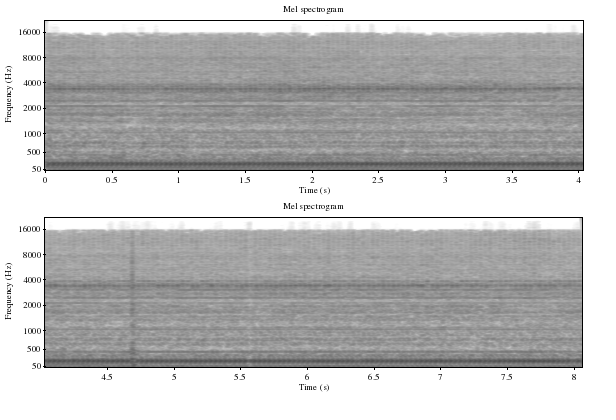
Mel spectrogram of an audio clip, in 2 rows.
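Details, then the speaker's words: WEN 56200i 2000 W inverter generator, new and still burning off factory oil, in eco mode running the trailer's fan and all its lights. Runs smooth and even at a steady speed with no knocks or surging; normal running. "So right at the moment I'm running the fan and all the lights in the trailer. And that's what she sounds like."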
